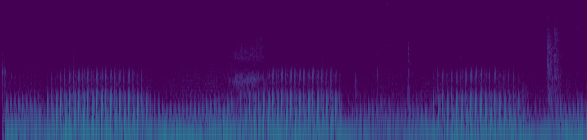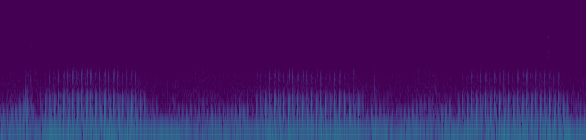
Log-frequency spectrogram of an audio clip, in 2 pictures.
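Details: Domestic cat purring steadily and close, each rumbling purr lasting about a second, alternating with softer in-breath phases for six cycles, about one every two seconds, in a quiet room.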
